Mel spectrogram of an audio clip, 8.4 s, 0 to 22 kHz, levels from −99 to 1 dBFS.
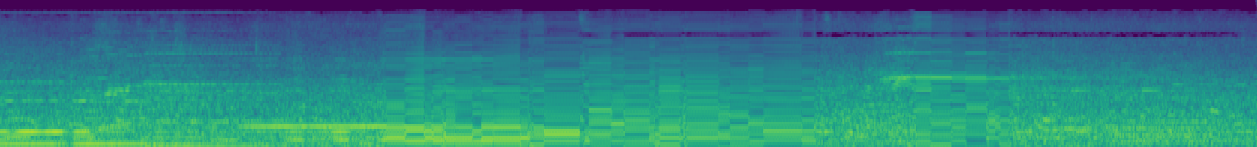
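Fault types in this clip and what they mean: Robotic sound from repeated short buffers: from 2.59 to 5.44 s and 6.13 to 6.74 s the sound becomes a metallic 93.8 Hz buzz, likely a 10.7 ms chunk replayed while new audio is skipped. Spectrograms show evenly spaced harmonic stripes; the waveform shows one repeating cycle.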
